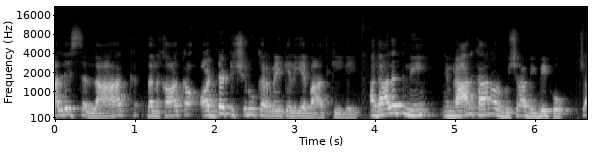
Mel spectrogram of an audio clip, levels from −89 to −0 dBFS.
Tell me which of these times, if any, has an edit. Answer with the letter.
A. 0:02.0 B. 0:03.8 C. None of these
B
